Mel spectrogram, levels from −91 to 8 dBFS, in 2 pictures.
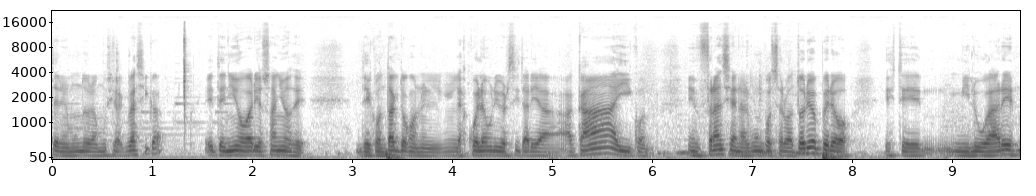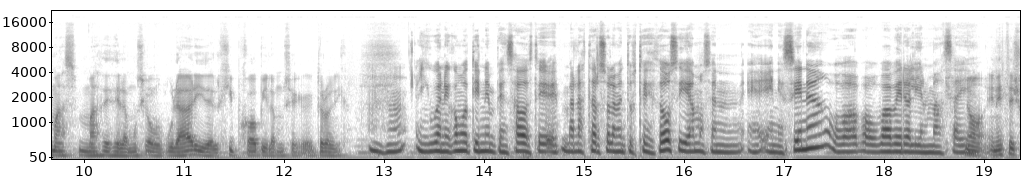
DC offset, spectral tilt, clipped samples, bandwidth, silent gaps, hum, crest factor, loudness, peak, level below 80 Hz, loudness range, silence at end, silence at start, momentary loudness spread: under 0.1%; -6 dB/octave; under 0.1%; 15.5 kHz; none; none; 18 dB; -27 LUFS; -10 dBFS; -46 dBFS; 6 LU; 0 s; 0 s; 12 LU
